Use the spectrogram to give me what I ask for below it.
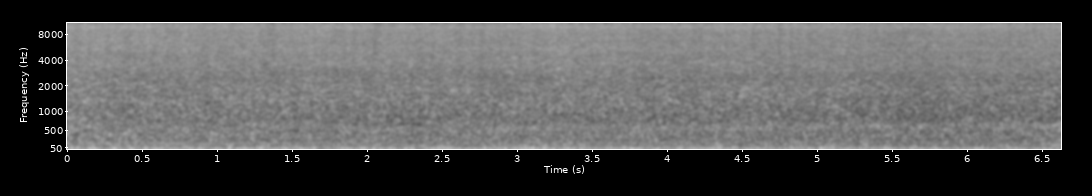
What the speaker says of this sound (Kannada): ತಗೊಳ್ರಪ್ಪ ಜೋರಾಗಿ ದಪ್ಪ ಮಳೆ ಅಂದ್ರೆ ಹನಿ ಬರ್ತೈತೆ.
